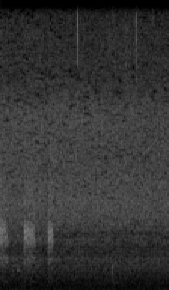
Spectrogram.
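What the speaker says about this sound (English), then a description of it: "Yeah, all that noise is coming from that one duck." Gadwall duck in theHunter Classic hunting game, giving a few short nasal quacks in quick succession early on, then quiet outdoor ambience with faint distant calls; moderately near, no talking.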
